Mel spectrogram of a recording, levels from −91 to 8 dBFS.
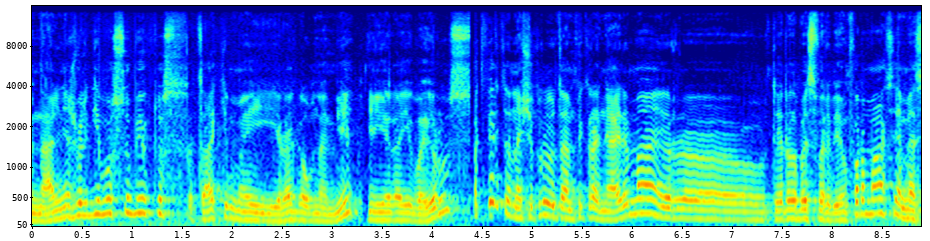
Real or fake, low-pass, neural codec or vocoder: real; 14.4 kHz; none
